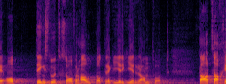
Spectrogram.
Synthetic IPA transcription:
ʔɔp̚d̥ɪŋstuətt͡sɪχsoːfəɾɦɑwtəɔtɾɛɡ̥iəɾiɡiɾəɾɑ̰ntʋɔ̰rt | tɑːtsɑχ

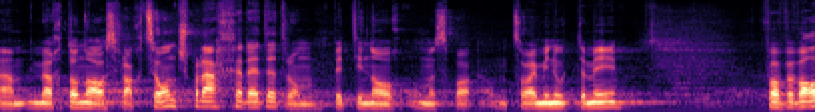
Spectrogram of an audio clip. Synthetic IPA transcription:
ɛmɪmœχtdonɔɑʊsfrɑkt͡sjoːnsʃpɾæχəɾɛdədɾʊmb̥ɪtɪnɔʊməspɑːʊ̰mt͡svœɪminutəmeː | fɔfəvɑ

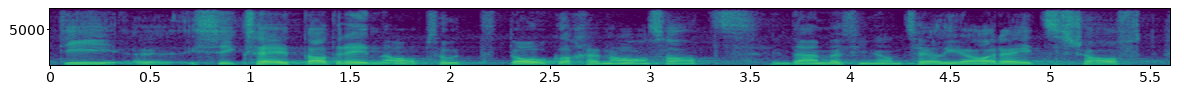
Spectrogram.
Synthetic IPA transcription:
d̪̥isikseːt̚d̥ɑd̥̪ɾɪnɑpsɔlutːɔʊɡləχənɑːsɑt͡s | ɪnd̪æməfinɑnt͡sjɛlːiɑːɾbɛɪt͡sʃɑft

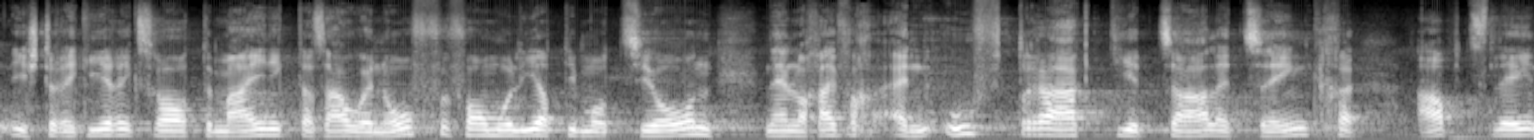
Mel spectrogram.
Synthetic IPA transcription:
ɪʃd̥əʁeɡiəʁɪksʁɔːt̚d̥əmaɪnɪɡ̚d̥ɑsaʊənɔfəfɔʁmuliːtimot͡sjoːnːɛmlɪχaɪnfɑχə̰nuːftʁaːɡd̥iət͡saːlət͡sɛŋkχə | ʔapt͡sleːn

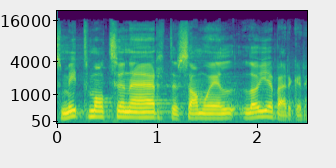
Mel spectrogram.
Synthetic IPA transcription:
mɪtmɔt͡sjonæːrd̥əsɑmuɛlːœʏəbæɾɡ̥əɾ

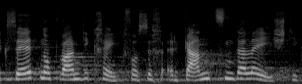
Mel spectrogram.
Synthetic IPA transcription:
kseːtnoːtvandɪkʰχɛɪtfosɪχɛɾɡ̥ɛnt͡sn̩dəlɛɪʃtɪɡ

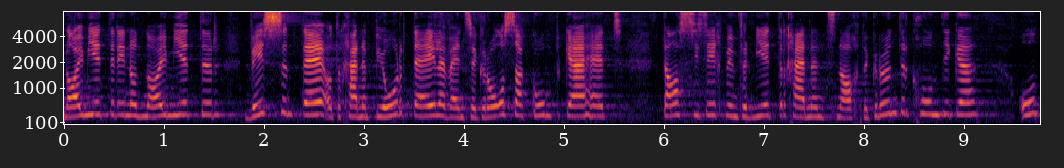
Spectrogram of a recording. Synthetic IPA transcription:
nɔʏmiətəɾɪnəʊndnɔʏmiətəɾvɪsənd̥ɛɔd̥əɾχɛnːənb̥eʊɾtæɪləvɛnsəɡɾoːsɑkʊmpɡ̥æːɦɛt | d̥ɑsːisɪχbɪmfəɾmiətəɾχɛnəntnɑχd̥əɡ̥ɾʏndəkʰχʊndɪɡə | ʔʊn

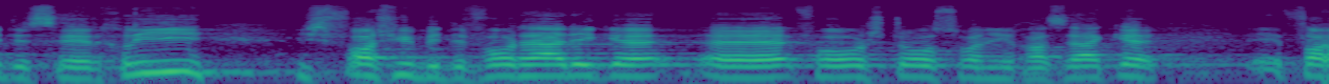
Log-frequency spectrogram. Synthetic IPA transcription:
ɪd̪əɾseːɾχliːɪʃfɑʃʋibidəɾfɔːɾhæːɾɪɡəɛfoːɾʃtoːsʋonɪχχɑsæɡ̥ə | fɑ

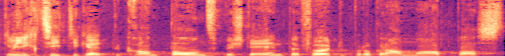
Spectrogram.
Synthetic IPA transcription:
ɡ̥liːχt͡sit̪ɪkhɛt̚d̥̪əɾkʰɑnt̪oːnsb̥eʃteːənd̪əfœːdəpɾɔɡɾɑmɑːpɑst

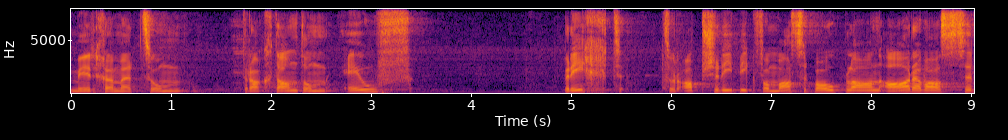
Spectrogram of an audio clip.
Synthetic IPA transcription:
mɪːɾχœmət͡sʊm | t̪ɾɑktɑnt̪ʊmɛlf | pɾɪχt | t͡sʊɾʔɑpʃɾiːbɪkfɔmvɑsəɾbɔwplɑːnʔɑːɾəvɑsəɾ

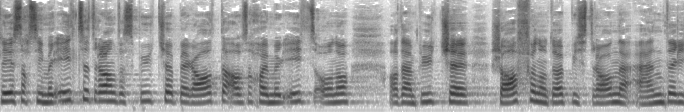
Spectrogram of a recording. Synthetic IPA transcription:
ʃlyːəsləχsimiːɾɪt͡sədrɑndɑsb̥yt͡ʃeb̥ɛɾɑːtəɑlsoχœnmiːɪt͡sonɔ | ɑdɛmbyt͡ʃeːʃɑfənʊndœpːisd̥rɑːnəʔændəɾə

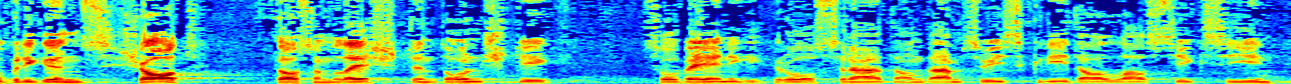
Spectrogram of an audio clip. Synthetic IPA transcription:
bɾɪɡənsʃɑd | d̥ɑsɑmlɛt͡ʃtəndɔnʃtɪɡ̥ | sovɛːnɪɡiɡ̥ɾoːsɾaːtəɑnd̪ɛmswɪskɾiːdɑːlɑsiksiːn

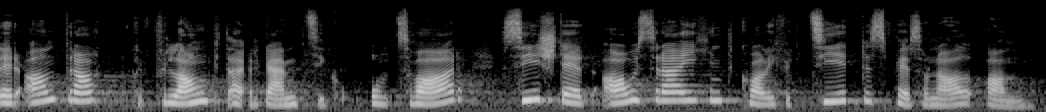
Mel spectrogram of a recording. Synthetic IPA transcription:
d̥eːɾʔantɾaːkfɛɾlɑŋktɛɾɡɛnt͡sɪk | ʊmt͡svaːɾ | siːʃtɛltʔaʊsʁaɪçn̩tkʰvalifit͡siːtəspʰɛɾzonaːlʔan

